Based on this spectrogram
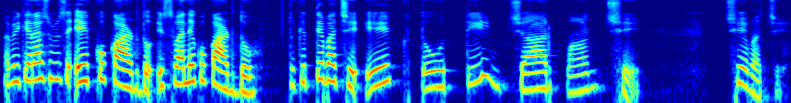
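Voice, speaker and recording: A woman with a fairly high voice teaches young children basic sums. She counts aloud step by step in a patient, coaxing way. Her voice is recorded close and dry, with no room sound. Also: animated, a little slow, no room sound. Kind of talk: primary maths lesson for children.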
